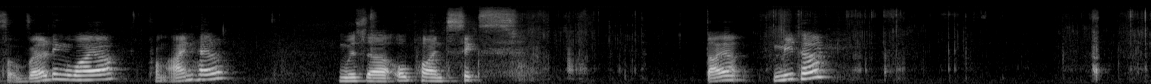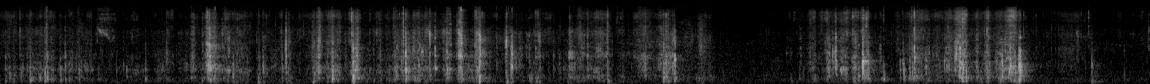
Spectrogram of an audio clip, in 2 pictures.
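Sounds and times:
cardboard crinkling and crackling: 4.6s - 6.6s, 7.5s - 9.9s, 10.5s - 18.7s, 19.3s - 23.0s.

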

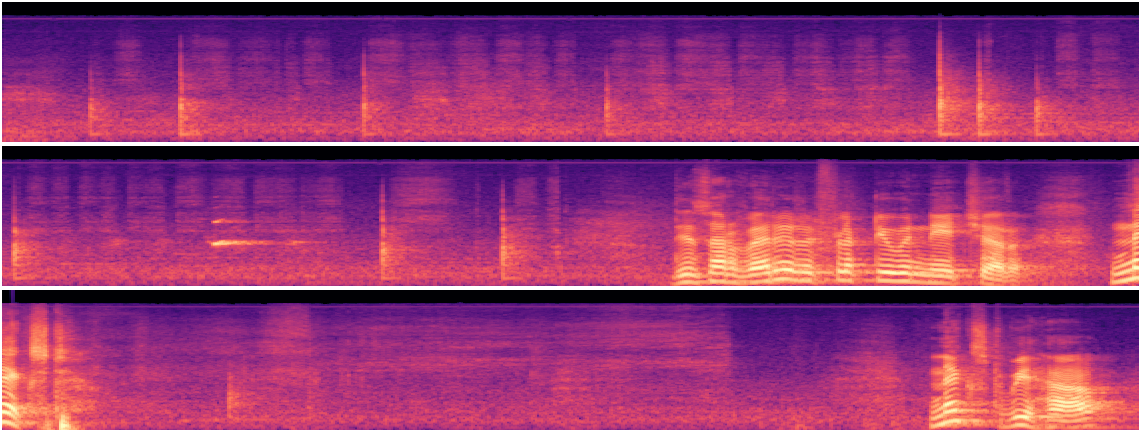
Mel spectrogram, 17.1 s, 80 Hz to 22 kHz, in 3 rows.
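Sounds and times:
chalk scratching on blackboard: 0.4s - 8.5s, 12.4s - 15.1s
chalk tapping on blackboard: 0.4s - 8.5s, 12.4s - 15.0s
chalk squeak: 5.8s - 7.9s.

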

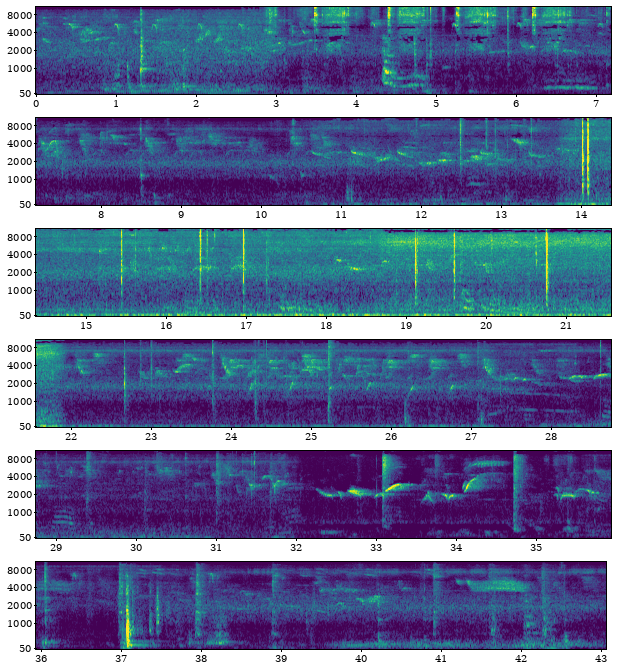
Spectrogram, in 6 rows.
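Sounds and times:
birds chirping: 0.0s - 34.6s
wood fire crackling in an oven: 10.1s - 31.9s.

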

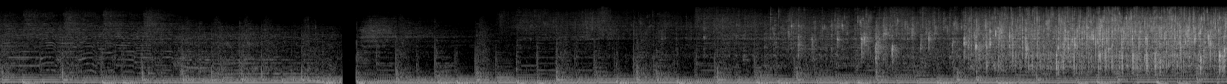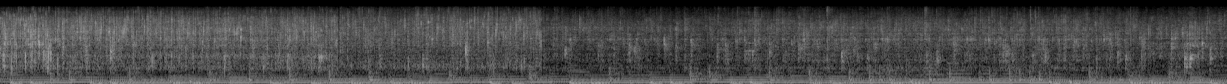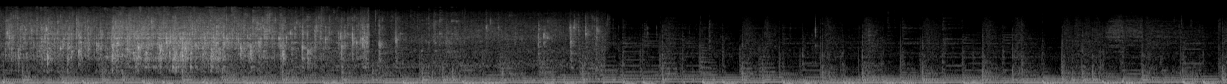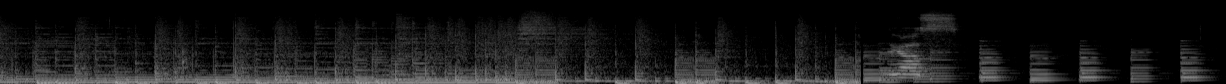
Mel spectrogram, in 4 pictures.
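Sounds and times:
chicken deep-frying in oil: 5.5s - 31.1s.

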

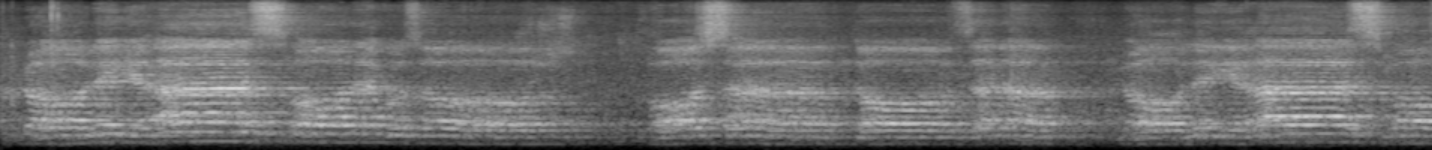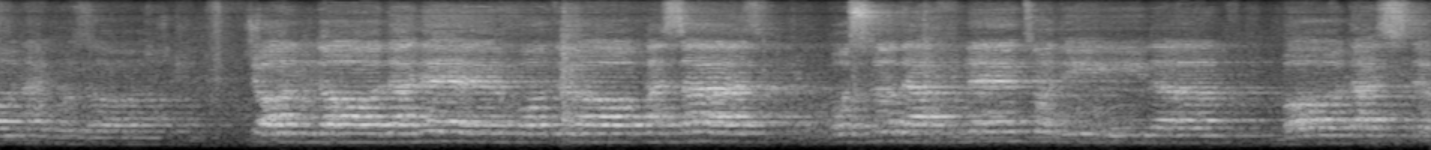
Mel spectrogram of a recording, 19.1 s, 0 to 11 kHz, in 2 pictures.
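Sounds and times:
men chanting a cappella: 0.1s - 19.0s.

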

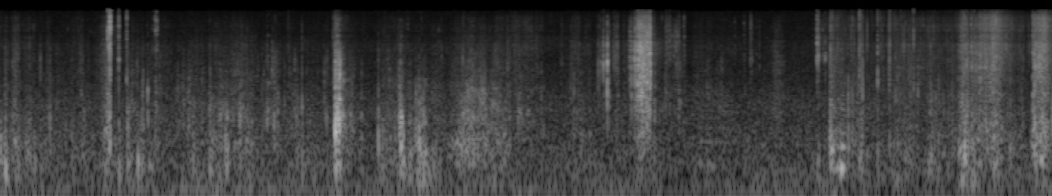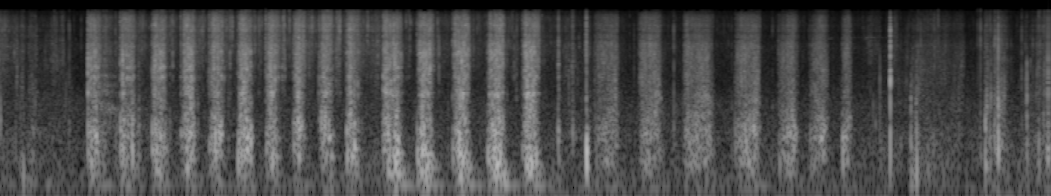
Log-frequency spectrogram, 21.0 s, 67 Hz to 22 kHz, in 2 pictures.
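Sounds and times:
hand brushing ground: 7.7s - 21.0s
stick scraping forest litter: 7.8s - 21.0s.

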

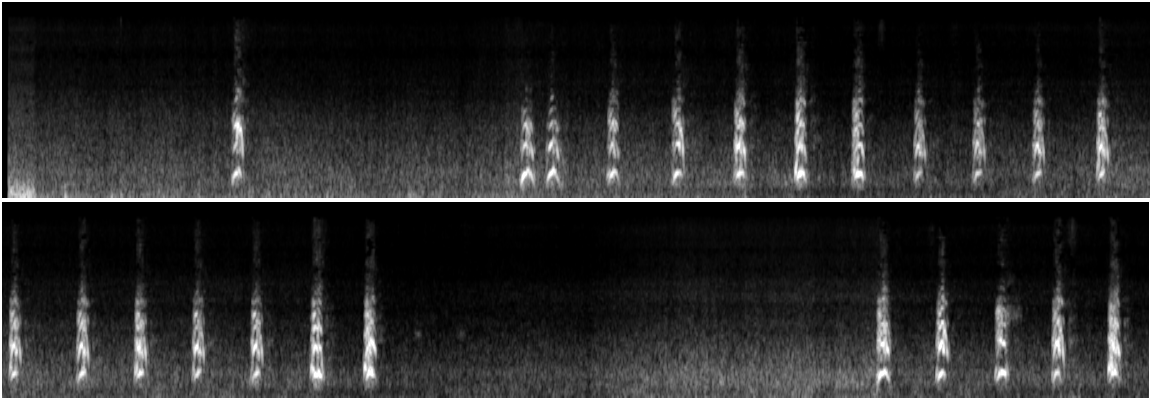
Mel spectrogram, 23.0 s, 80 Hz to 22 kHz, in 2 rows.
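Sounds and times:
dog barking: 2.3s - 2.5s, 5.1s - 15.3s, 20.2s - 22.8s.

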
